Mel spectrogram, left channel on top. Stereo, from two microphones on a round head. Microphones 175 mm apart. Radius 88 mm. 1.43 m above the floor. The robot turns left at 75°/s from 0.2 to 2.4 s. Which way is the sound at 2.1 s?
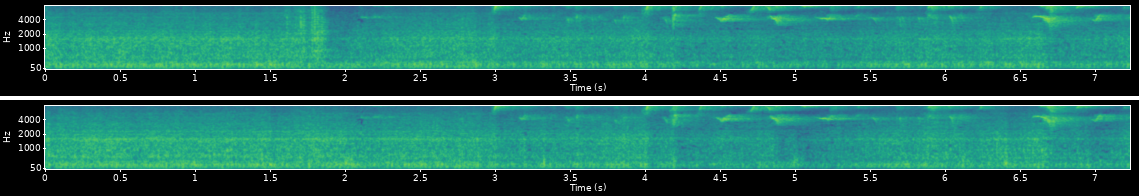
5° right (ahead or behind).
